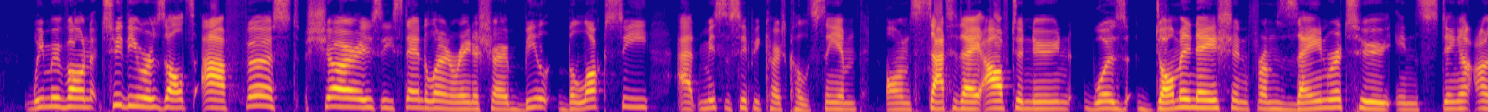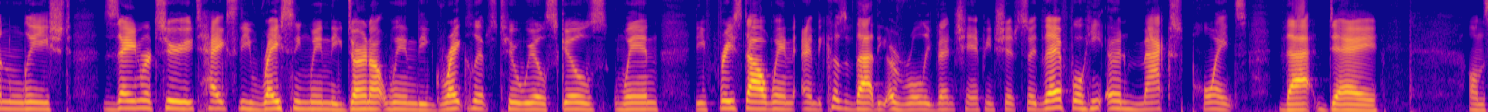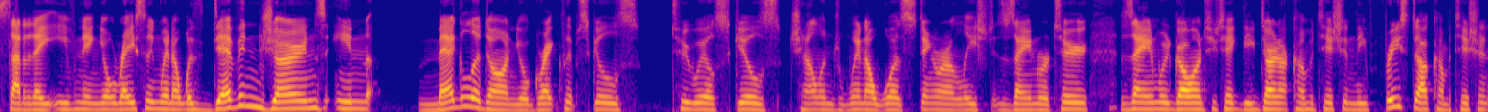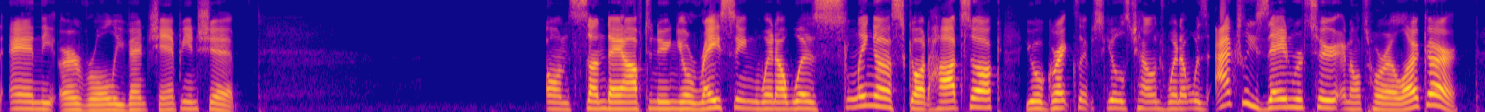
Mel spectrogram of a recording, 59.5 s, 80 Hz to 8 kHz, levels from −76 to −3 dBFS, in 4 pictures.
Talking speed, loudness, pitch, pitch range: 130 wpm, -17 LUFS, 175 Hz, 165-190 Hz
